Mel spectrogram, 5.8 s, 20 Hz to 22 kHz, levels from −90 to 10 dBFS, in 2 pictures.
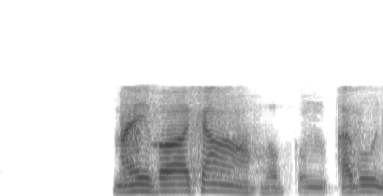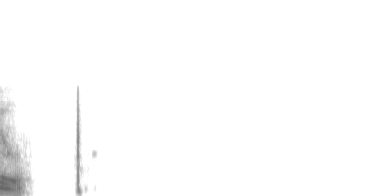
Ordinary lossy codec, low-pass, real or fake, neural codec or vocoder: AAC, 16 kbps; 3.6 kHz; fake; codec, 16 kHz, 1 kbps, X-Codec, HuBERT features, trained on general audio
